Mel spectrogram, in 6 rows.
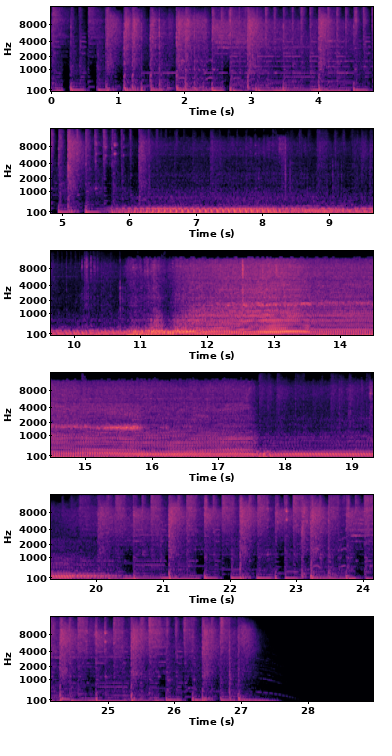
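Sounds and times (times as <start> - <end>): car engine revving: 5.0 - 21.6.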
